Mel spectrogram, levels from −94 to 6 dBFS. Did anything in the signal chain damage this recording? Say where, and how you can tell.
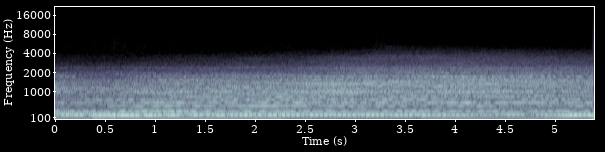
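No, nothing damaged it.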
